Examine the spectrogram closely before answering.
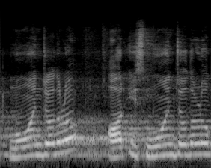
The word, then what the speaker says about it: मोहनजोदड़ो: आप चाहे तो इसे नोट कर लीजिए कि मोहनजोदड़ो का सही उच्चारण होता है मोहनजोदड़ो, और इस मोहनजोदड़ो का सिंधी भाषा में अर्थ होता है मृतकों का टीला।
